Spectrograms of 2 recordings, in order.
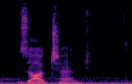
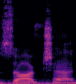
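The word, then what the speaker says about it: Dzogchen: you know what comes to mind is um zogin if you're not familiar with the practice of zogan well it's spelled DZ o g c h en zogan is the practice of openness and presence right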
